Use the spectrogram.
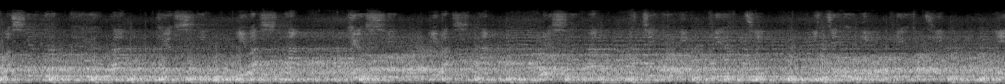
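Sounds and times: reverberant stadium crowd din: 0.0 - 10.0.

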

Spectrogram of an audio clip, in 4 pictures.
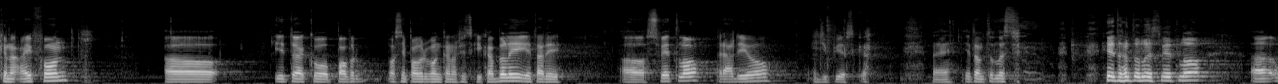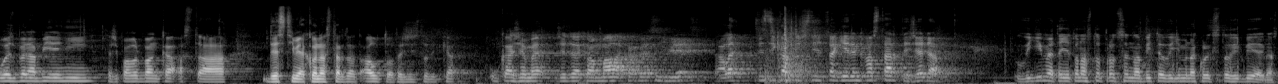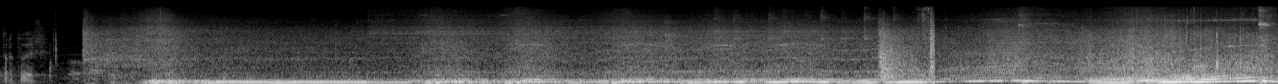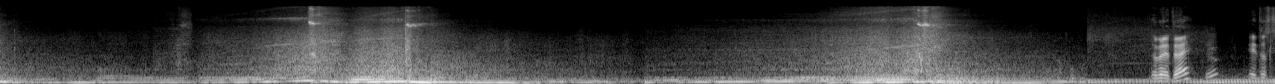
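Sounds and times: car engine starting: 26.4 - 51.0
car engine revving: 26.5 - 51.0.

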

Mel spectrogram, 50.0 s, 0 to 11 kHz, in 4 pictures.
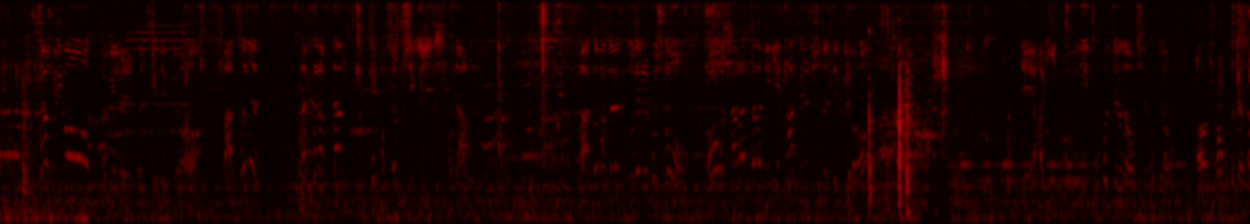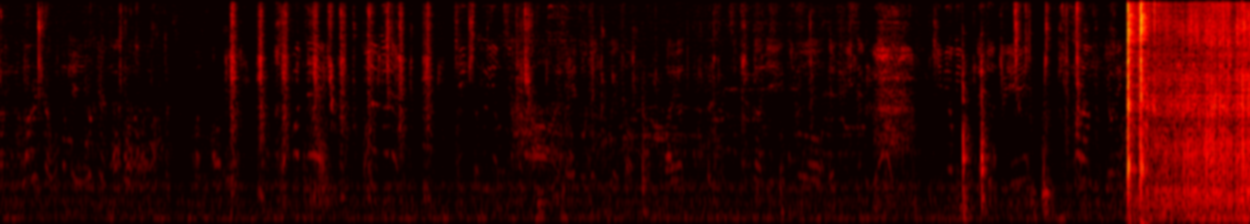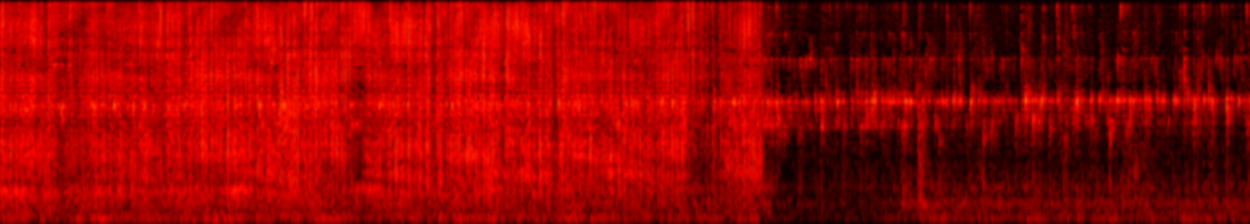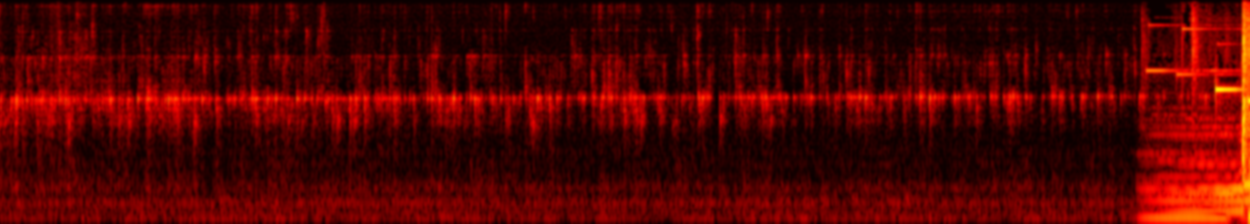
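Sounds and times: coffee dripping: 23.8 - 48.8
water pouring onto coffee grounds: 23.8 - 48.8
faint steady high tone: 48.9 - 50.0.

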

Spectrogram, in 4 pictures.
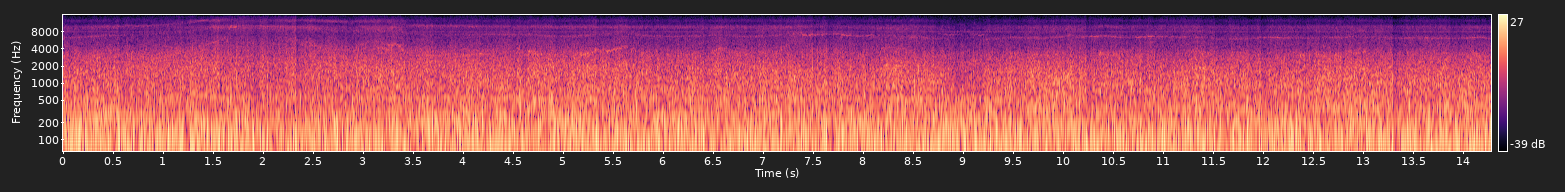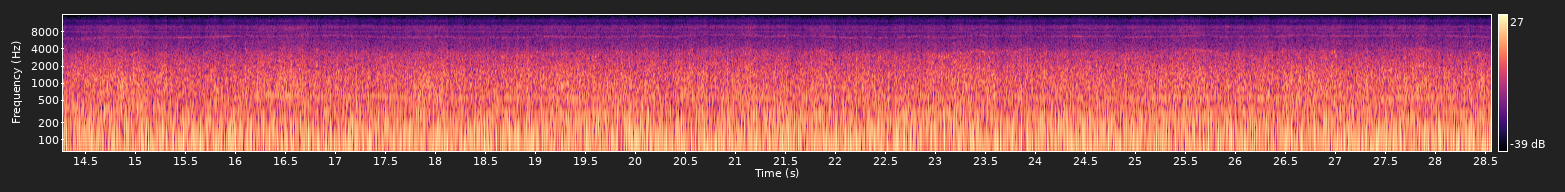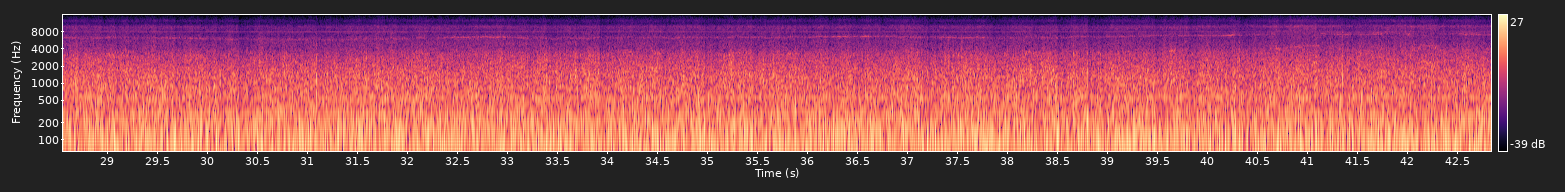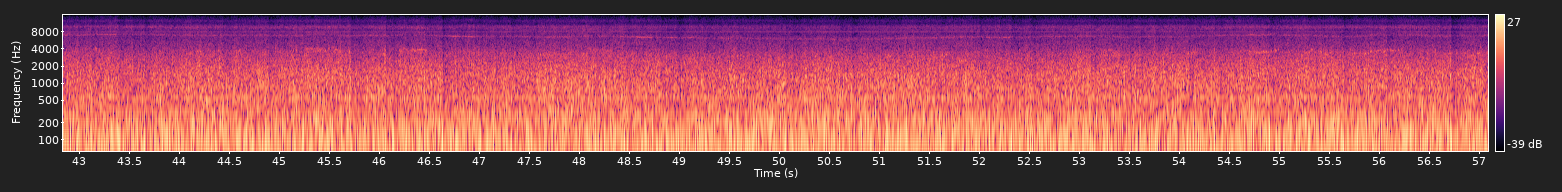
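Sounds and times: model airplane motor whining: 0.0 - 57.0
wind rush: 0.0 - 57.0.

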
